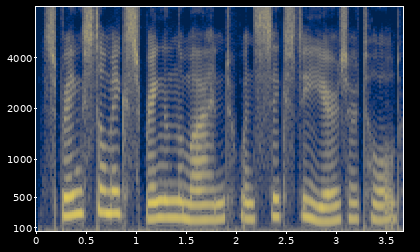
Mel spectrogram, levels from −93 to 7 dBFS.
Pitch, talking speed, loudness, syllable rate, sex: 225 Hz, 195 wpm, -16 LUFS, 4.3 syllables/s, female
